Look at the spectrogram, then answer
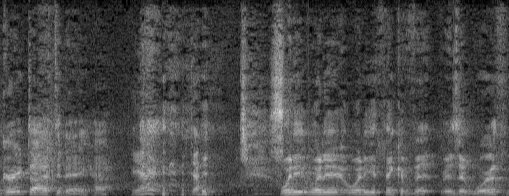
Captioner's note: laughing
